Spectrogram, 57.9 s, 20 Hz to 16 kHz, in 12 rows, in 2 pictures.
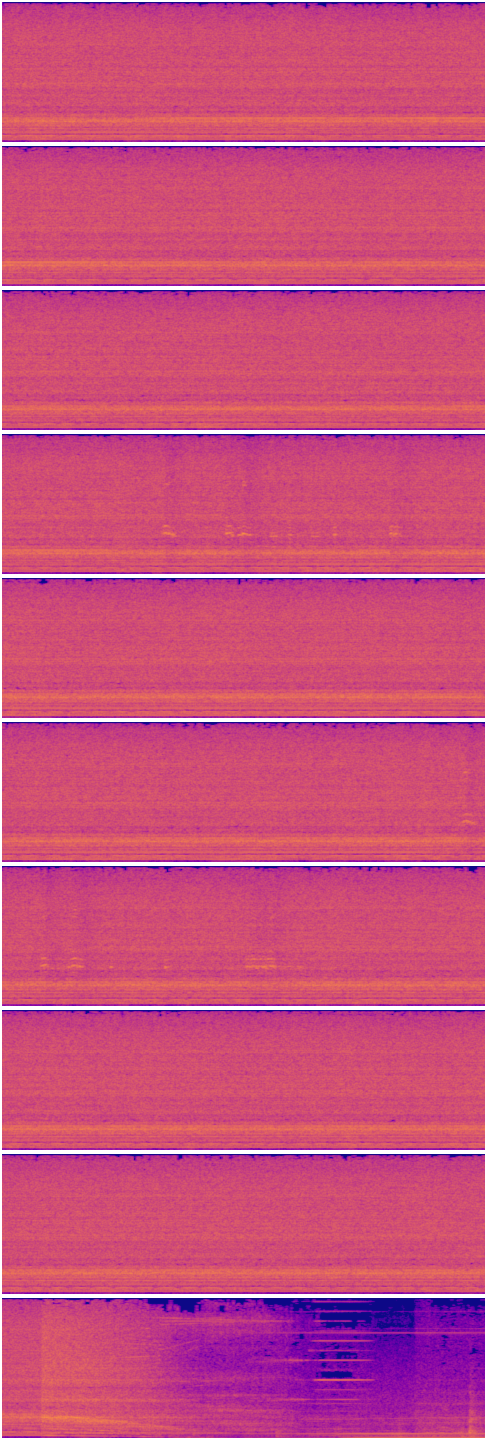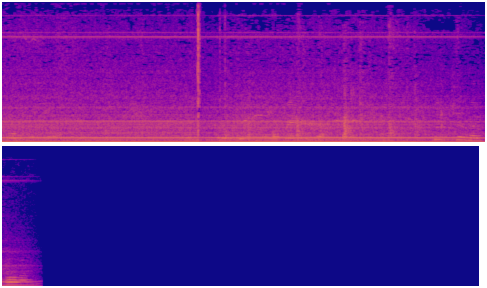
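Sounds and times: router spindle high-pitched whine: 0.0s - 53.2s.

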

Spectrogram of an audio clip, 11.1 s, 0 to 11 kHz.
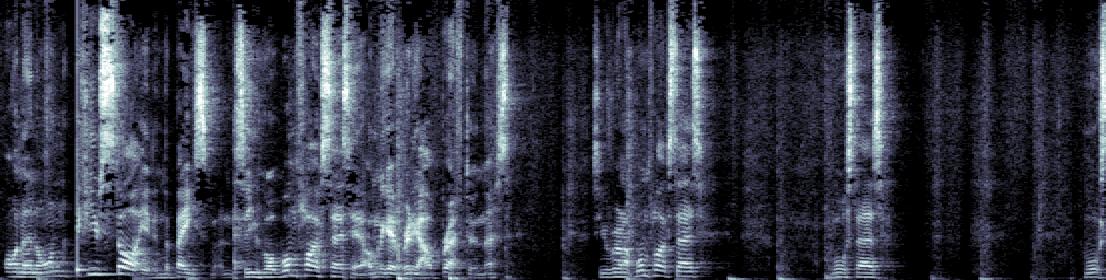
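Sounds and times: person speaking: 0.0s - 5.3s, 5.9s - 7.4s, 8.2s - 9.0s
footsteps on carpeted stairs: 0.0s - 11.0s.

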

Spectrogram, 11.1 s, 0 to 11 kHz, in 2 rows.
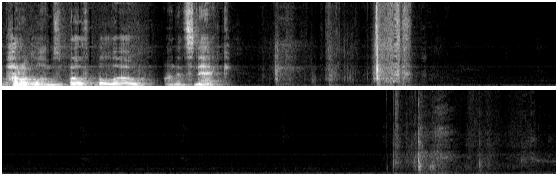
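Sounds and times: paper rustling: 2.6s - 4.4s, 9.4s - 11.0s.

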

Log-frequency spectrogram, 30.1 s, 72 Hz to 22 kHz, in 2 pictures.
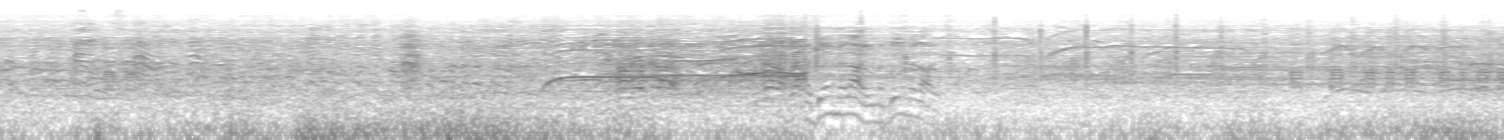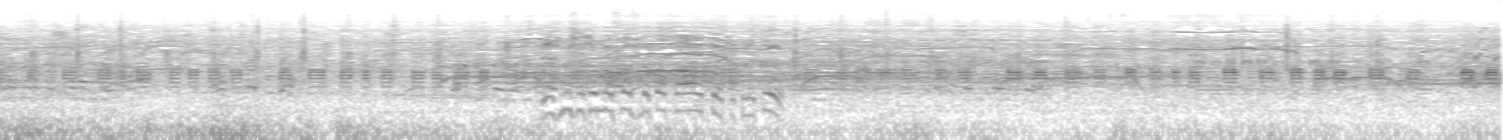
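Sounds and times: crowd cheering and shouting: 0.0s - 30.0s.

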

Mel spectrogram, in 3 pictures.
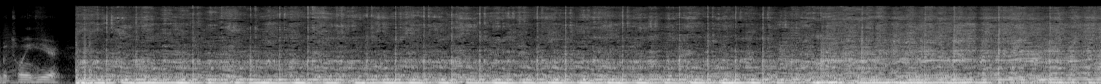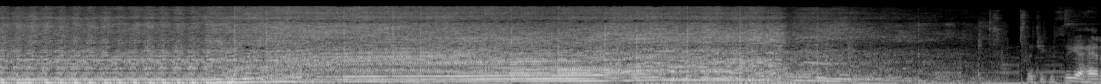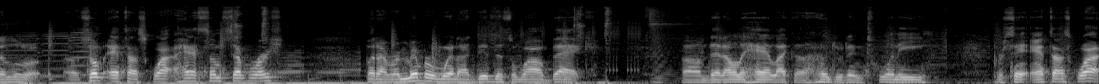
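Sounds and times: drag car engine idling and launching: 0.8s - 21.2s.

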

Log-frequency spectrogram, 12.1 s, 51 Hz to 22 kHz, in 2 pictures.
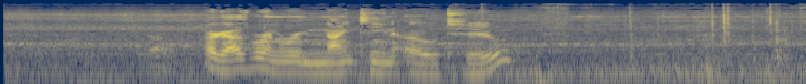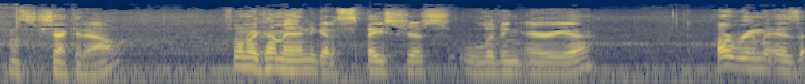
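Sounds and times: key-card lock releasing: 3.4s - 6.3s
door latch clicks: 3.5s - 6.3s.

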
